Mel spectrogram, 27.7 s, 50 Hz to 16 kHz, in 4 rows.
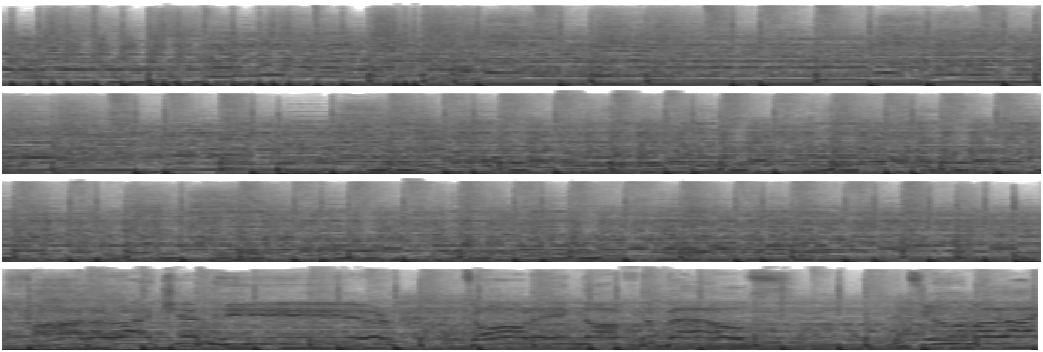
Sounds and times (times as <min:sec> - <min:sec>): Music: 0:00.0 - 0:27.6.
